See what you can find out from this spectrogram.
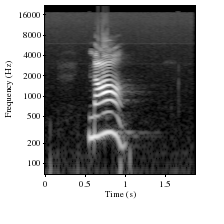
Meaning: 1. tongue 2. word 3. middle, centre 4. index of a balance 5. clapper of a bell 6. bolt of a lock 7. wards of a key 8. mouthpiece of a music pipe 9. neighbourhood 10. splendour
- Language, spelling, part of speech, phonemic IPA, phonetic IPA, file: Tamil, நா, noun, /nɑː/, [näː], Ta-நா.ogg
